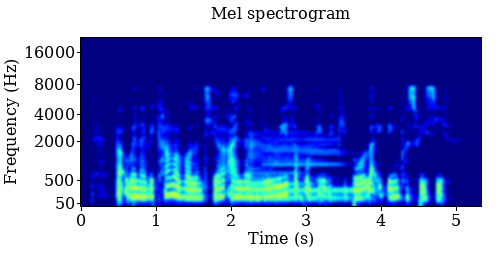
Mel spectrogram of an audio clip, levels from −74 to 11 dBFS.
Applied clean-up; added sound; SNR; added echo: classical method log-MMSE.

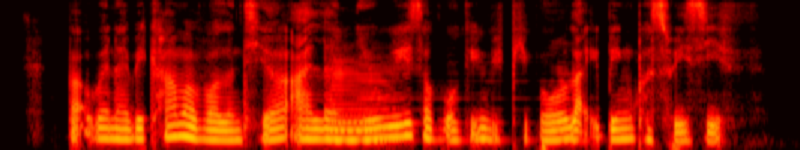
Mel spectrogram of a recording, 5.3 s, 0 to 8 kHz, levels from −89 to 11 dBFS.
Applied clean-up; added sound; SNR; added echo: neural mask model DeepFilterNet 3.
